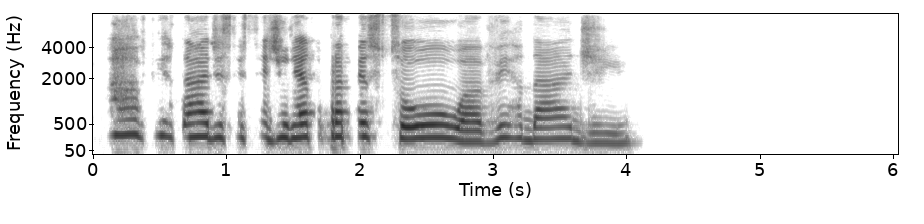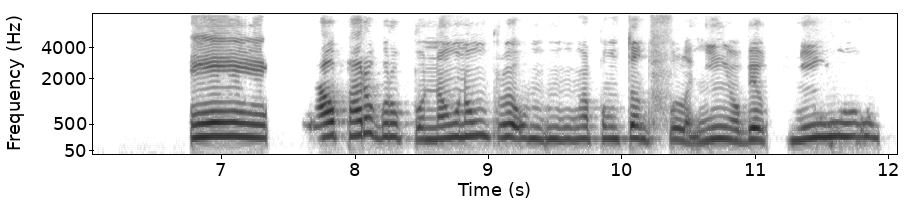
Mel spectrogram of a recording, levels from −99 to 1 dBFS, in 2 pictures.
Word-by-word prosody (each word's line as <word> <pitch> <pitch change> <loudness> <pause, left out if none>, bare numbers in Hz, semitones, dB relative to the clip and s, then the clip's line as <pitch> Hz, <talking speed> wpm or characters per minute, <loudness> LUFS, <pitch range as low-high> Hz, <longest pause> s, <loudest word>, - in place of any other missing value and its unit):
Ah, 300 0 -1
verdade, 260 -2 0
isso 240 - -6
é - - -9
ser 255 +1 -12
direto 250 +3 +1
pra 270 -1 +2
pessoa, 240 -6 +2
verdade. 205 -6 -8 2.7
É 260 0 +5 0.3
geral 280 - +4
para 280 +3 +2
o - - -1
grupo, 250 -3 -3
não 230 +4 0
não 230 -5 -1
apontando 225 -1 -3
fulaninho 210 +1 -3
ou - - -3
beltraninho. 240 +6 0
240 Hz, 100 wpm, -27 LUFS, 215-265 Hz, 2.7 s, É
